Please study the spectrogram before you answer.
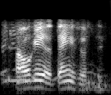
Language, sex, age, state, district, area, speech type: Tamil, male, 18-30, Tamil Nadu, Thoothukudi, rural, conversation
